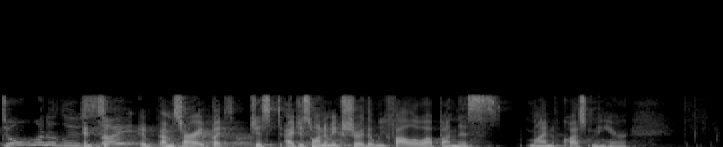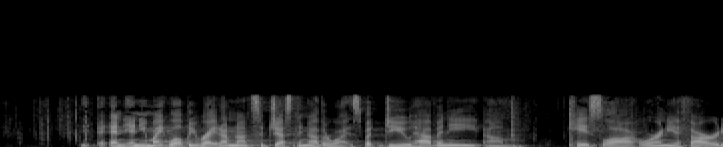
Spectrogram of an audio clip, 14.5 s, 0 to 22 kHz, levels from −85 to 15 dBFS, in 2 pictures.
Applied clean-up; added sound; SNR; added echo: none; none; none; none.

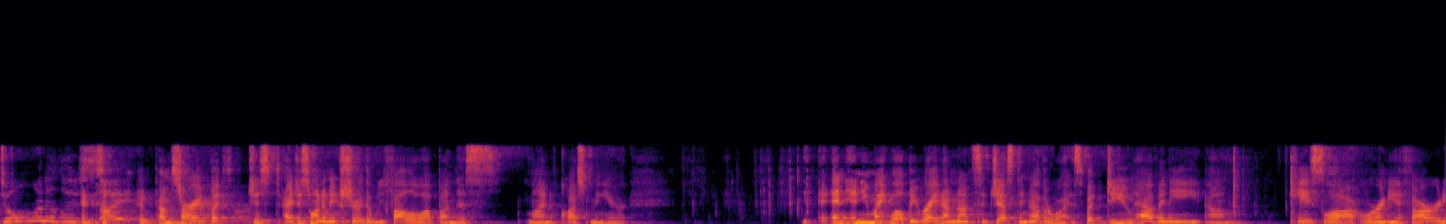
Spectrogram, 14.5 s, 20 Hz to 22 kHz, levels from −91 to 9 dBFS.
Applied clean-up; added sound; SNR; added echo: none; none; none; reverberation time 0.5 s.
